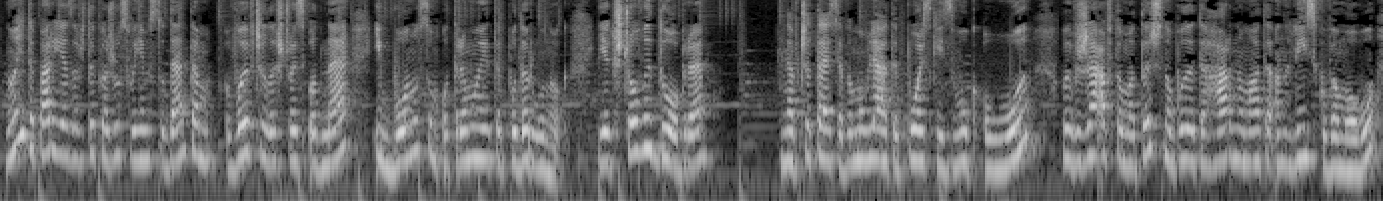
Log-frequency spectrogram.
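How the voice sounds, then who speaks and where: Husky woman teaching pronunciation. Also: fairly high pitch, a little mellow. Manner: slow, drawn-out repetition of example words; clear instructional delivery. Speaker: Polish language teacher. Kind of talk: pronunciation lesson.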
